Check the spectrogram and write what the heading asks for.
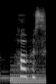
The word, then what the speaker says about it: Hautbois: foreign ey the wedding planner at hobbis Hall I'm going to give you a full tour of the venue hobbis Hall which is sometimes tricky for people to pronounce is located in Norfolk on a private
